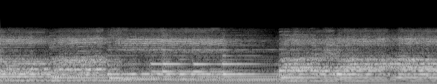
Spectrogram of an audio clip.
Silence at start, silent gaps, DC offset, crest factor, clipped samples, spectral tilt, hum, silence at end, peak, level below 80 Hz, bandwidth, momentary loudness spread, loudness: 0 s; none; 0.2%; 10 dB; under 0.1%; -3 dB/octave; none; 0 s; -4 dBFS; -34 dBFS; 5.8 kHz; 2 LU; -16 LUFS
